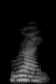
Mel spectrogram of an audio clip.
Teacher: So the right is pronounced with a diphthong that starts with I.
